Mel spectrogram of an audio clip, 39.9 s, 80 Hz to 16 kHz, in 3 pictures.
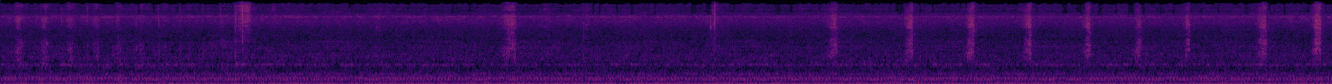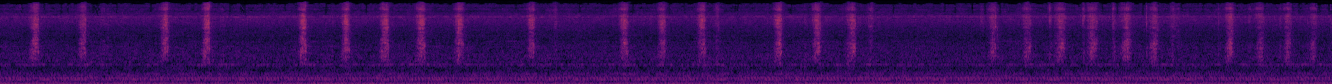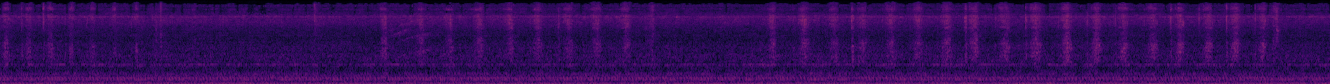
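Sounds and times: steady low hum: 0.0s - 39.9s
pen scratching on paper: 34.3s - 39.4s.

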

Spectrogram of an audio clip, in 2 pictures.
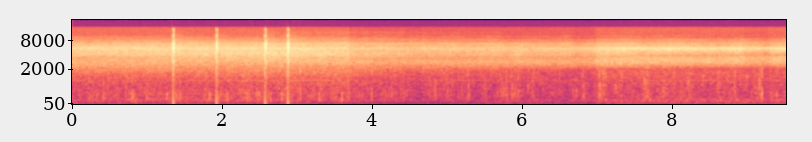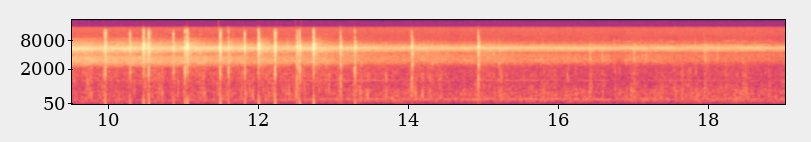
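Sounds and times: steady high hiss: 0.0s - 19.0s
distant fireworks popping: 9.3s - 18.4s.

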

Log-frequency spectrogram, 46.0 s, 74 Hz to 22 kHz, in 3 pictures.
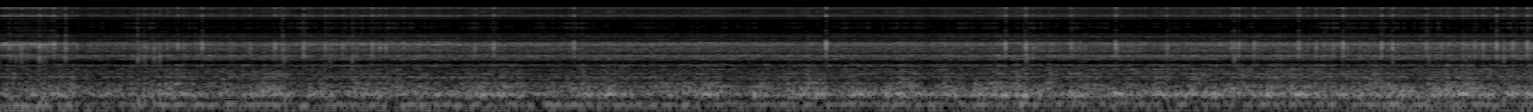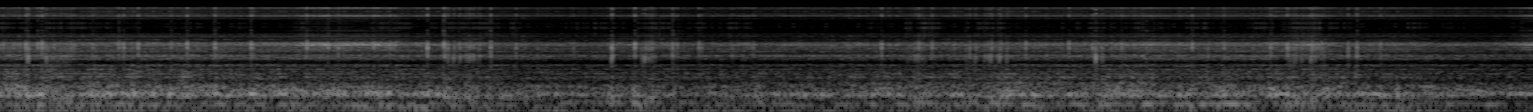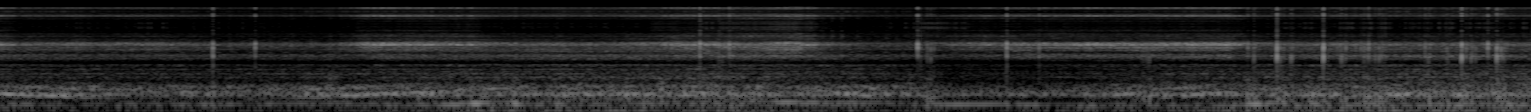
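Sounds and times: vehicle driving on asphalt: 0.0s - 45.9s.

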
